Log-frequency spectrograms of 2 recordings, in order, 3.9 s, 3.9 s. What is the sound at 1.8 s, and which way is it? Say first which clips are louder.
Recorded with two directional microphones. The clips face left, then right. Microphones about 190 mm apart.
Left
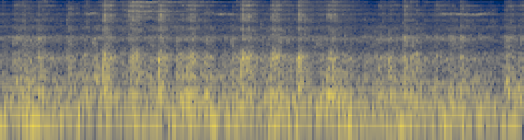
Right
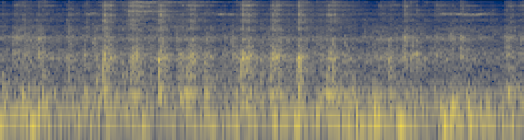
Train: left 2 dB; centre (ahead or behind).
